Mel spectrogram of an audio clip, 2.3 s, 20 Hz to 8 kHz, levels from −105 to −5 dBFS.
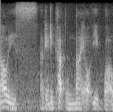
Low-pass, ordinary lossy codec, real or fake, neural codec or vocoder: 7.2 kHz; none; fake; codec, 24 kHz, 0.9 kbps, WavTokenizer, medium speech release version 1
